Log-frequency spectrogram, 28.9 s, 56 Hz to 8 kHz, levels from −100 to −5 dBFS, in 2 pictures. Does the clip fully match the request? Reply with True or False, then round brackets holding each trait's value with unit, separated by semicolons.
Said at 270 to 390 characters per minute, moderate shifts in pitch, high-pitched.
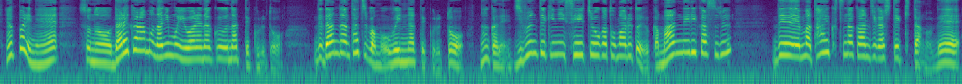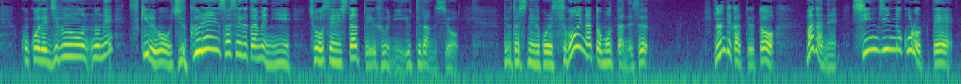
False (315 characters per minute; 8.8 semitones; 270 Hz)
